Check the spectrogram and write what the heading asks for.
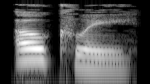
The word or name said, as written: Oaklee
